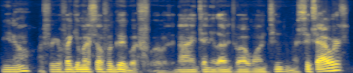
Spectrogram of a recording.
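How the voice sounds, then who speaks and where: A man's voice: deep voice, brisk, darkish tone, slightly rough. A man hosting a comedy podcast, chatting casually in a rambling, joking way. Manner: rambling, jokey, restarts a lot. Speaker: podcast host.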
